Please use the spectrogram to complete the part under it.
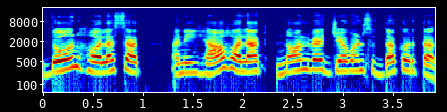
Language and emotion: Goan Konkani, neutral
